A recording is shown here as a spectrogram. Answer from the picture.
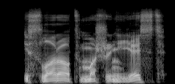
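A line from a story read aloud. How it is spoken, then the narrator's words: Barked. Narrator (Russian): гаркнул я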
